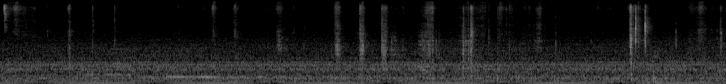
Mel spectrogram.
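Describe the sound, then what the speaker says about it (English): Sticky label being slowly peeled off a plastic yogurt cup, faint crackly tearing and scattered soft ticks with a few sharper snaps near the end, close up and quiet. "getting this label to start peeling"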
